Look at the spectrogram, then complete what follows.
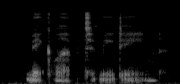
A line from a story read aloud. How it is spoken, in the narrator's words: Cass whispers into his ear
